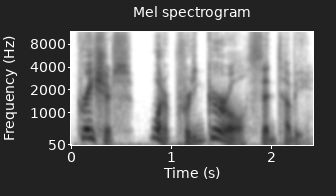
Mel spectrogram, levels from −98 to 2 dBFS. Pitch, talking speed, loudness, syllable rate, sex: 155 Hz, 175 wpm, -21 LUFS, 4.7 syllables/s, male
